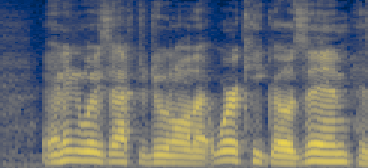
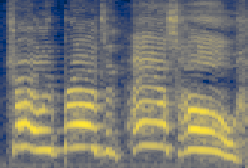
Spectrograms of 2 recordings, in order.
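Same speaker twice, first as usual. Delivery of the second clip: high, loud bratty yell; imitated little-boy shout; kid shouting out; 9 dB louder than usual. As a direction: scream it like a defiant child. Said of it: "This kid shouts out".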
